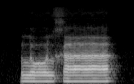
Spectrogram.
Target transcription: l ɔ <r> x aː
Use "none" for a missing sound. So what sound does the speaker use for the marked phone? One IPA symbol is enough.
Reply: l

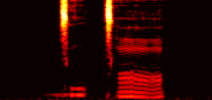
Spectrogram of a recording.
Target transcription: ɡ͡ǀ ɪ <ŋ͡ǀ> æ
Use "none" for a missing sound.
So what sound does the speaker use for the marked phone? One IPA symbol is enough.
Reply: ǀ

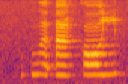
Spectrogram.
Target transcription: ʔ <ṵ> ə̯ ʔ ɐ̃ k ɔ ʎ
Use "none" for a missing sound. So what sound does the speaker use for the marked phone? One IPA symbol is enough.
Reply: u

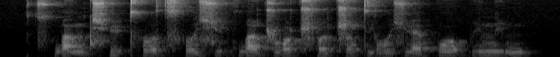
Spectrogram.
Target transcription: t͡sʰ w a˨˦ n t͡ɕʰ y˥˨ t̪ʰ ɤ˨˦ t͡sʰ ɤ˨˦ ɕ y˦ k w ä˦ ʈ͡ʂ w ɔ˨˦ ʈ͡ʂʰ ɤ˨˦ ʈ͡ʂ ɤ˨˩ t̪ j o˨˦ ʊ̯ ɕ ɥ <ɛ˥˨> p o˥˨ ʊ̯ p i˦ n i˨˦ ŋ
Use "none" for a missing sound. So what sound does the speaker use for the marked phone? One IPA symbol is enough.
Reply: ɛ˦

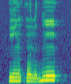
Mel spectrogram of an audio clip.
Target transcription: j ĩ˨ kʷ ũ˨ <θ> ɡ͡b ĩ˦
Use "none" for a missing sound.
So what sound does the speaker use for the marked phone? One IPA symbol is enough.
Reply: n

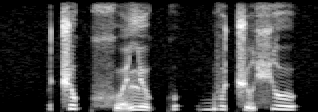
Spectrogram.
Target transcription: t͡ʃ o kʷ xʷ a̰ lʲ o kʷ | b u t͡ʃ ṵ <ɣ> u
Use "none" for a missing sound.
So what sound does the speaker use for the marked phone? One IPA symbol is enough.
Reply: ç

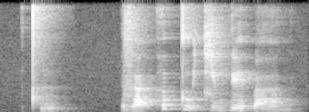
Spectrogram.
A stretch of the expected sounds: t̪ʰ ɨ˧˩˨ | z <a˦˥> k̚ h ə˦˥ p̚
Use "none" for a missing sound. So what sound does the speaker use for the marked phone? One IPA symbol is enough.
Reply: a˨˩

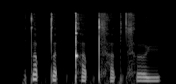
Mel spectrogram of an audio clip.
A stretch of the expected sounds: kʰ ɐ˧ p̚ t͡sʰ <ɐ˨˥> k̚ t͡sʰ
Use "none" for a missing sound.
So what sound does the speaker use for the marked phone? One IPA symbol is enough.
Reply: ɐ˨˥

